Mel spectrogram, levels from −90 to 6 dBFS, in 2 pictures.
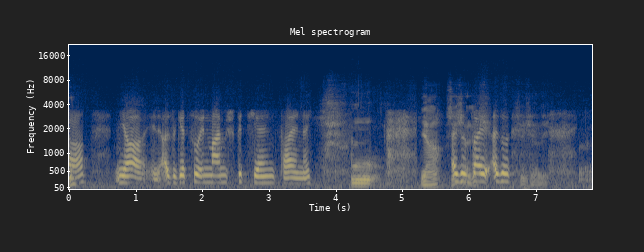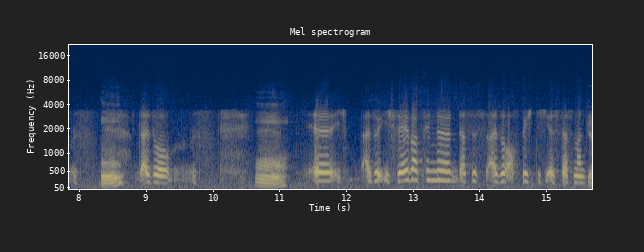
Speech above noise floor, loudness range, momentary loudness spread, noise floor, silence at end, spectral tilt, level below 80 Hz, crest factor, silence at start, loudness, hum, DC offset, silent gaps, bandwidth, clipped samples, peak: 22 dB; 3 LU; 18 LU; -47 dBFS; 0 s; -8 dB/octave; -54 dBFS; 14 dB; 0 s; -26 LUFS; none; under 0.1%; none; 7.8 kHz; under 0.1%; -12 dBFS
